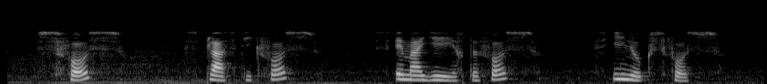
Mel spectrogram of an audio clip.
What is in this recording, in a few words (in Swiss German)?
"fass", Bas Rhin; vin; cuve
